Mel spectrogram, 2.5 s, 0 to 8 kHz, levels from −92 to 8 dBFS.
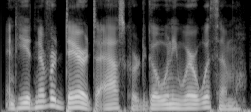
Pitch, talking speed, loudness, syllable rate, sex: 115 Hz, 310 wpm, -17 LUFS, 7.7 syllables/s, male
